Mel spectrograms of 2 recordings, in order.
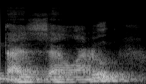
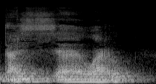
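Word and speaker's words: تَزَاوَرُ: Jadi ini tazawaru boleh dibacanya bitasdidi wa tahbibi. Kalau tasdid tazawaru, kalau tahbib tazawaru.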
